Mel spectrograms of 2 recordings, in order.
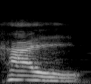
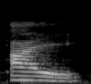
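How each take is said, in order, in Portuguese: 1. A sílaba começa com um H audível. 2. A sílaba começa direto com a vogal. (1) "você tem que pronunciar o H" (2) "Tem aluno que quer falar ae"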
